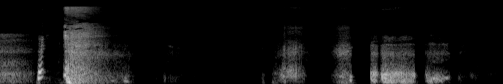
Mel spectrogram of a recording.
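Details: Repeated explosive sneezes, the first loud and forceful, then a pause and a run of short sniffs and smaller bursts; sneezing and sniffling with a common cold.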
